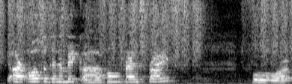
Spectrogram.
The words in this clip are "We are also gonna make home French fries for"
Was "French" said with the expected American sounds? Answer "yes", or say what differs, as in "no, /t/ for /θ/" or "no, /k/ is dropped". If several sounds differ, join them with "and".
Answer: no, /s/ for /tʃ/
